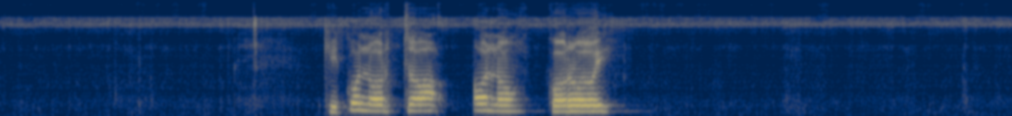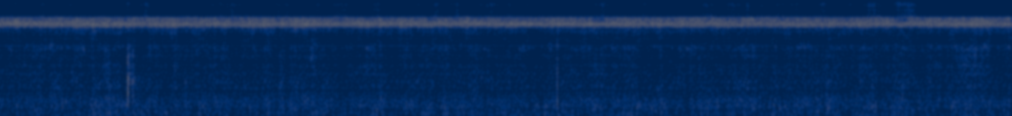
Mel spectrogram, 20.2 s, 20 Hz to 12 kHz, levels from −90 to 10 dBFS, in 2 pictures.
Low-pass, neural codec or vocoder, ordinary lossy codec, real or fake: none; codec, 24 kHz, 3 kbps, HILCodec; none; fake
